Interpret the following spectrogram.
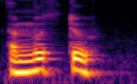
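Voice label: "Am Muir Dubh", Scottish Gaelic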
